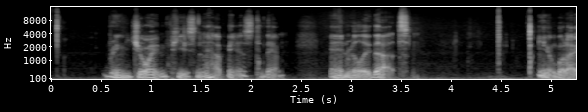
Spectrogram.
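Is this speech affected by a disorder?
Yes: ALS; needs voice rest during conversation.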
